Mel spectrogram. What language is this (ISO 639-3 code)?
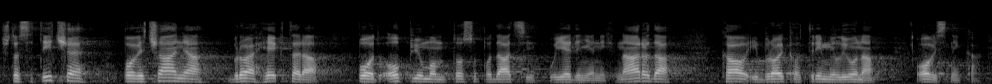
hrv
